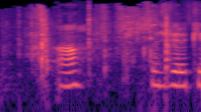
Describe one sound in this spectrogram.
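Chalk scrapes across cloth.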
